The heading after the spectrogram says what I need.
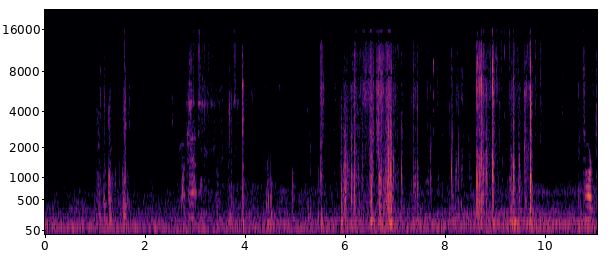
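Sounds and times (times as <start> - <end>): crunches on snowy gravel: 5.3 - 10.0.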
